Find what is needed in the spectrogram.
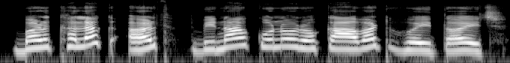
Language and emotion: Maithili, neutral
